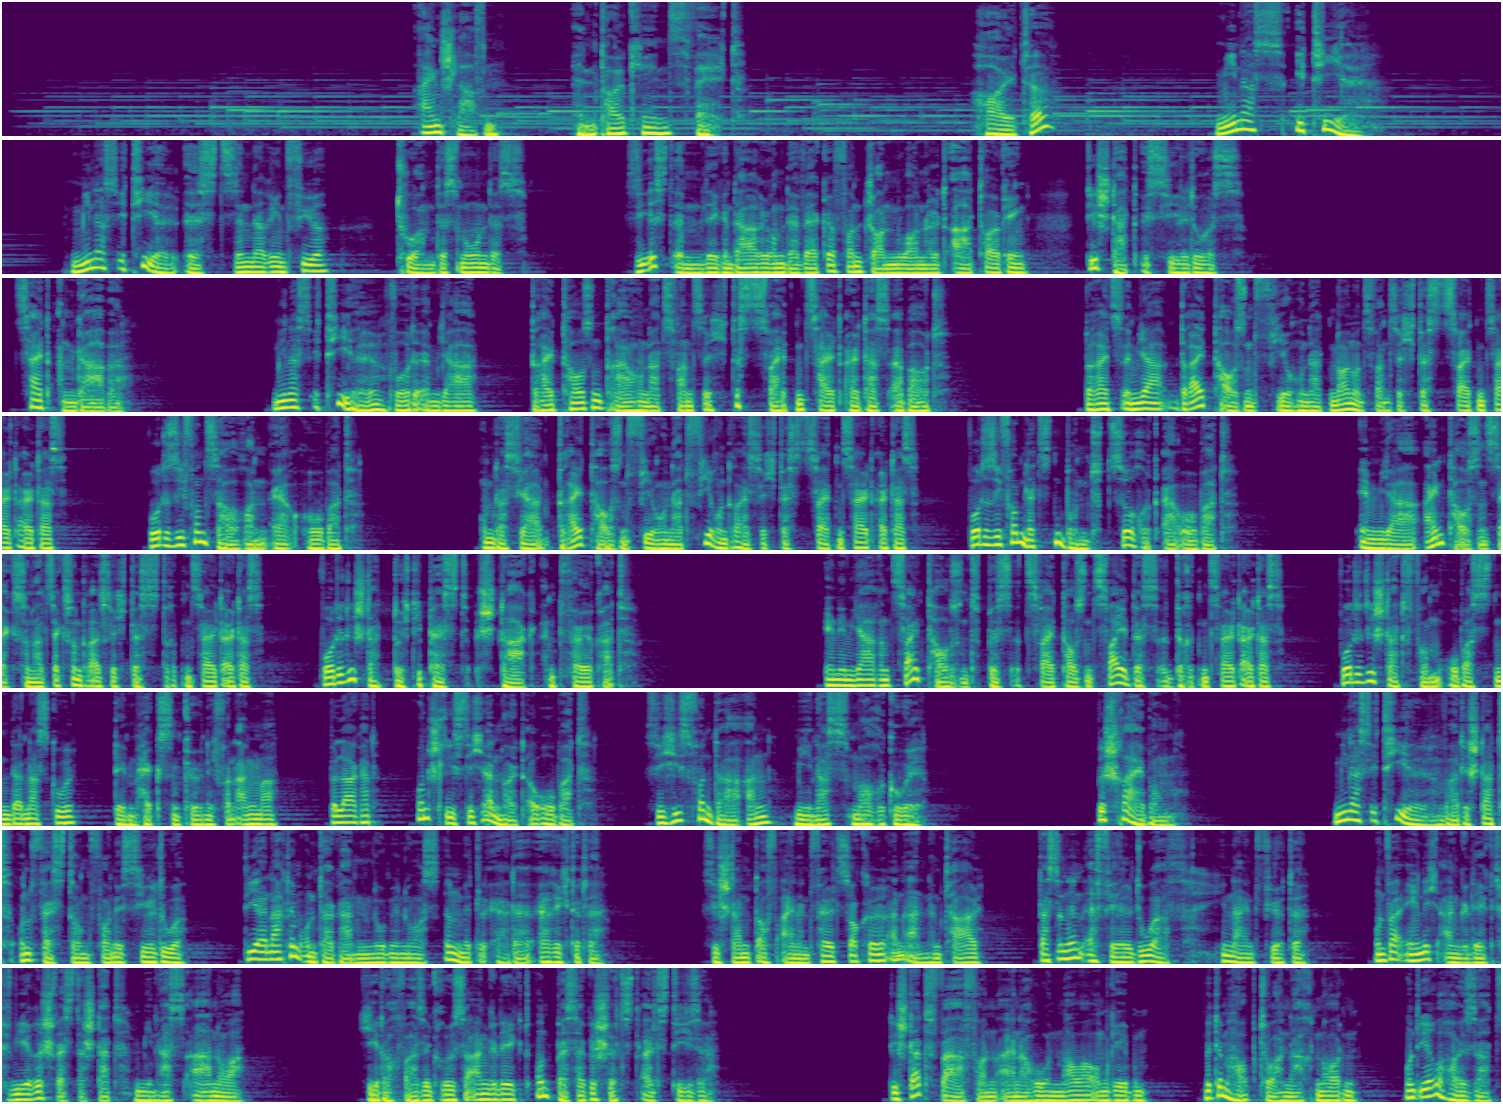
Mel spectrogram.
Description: Gutenachtgeschichten aus der Ardapedia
